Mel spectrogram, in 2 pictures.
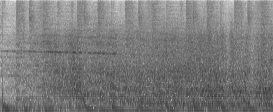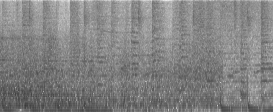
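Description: Background music with a steady beat, mixed with the jet noise of a British Airways Embraer E-Jet's twin turbofans climbing out after takeoff. The jet noise swells about a second in, with a thin whine dropping slightly in pitch, and eases near the end.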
